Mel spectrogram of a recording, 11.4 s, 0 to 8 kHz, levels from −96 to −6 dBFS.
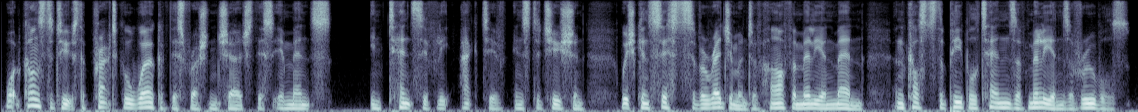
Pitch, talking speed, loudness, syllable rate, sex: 105 Hz, 175 wpm, -22 LUFS, 5.6 syllables/s, male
